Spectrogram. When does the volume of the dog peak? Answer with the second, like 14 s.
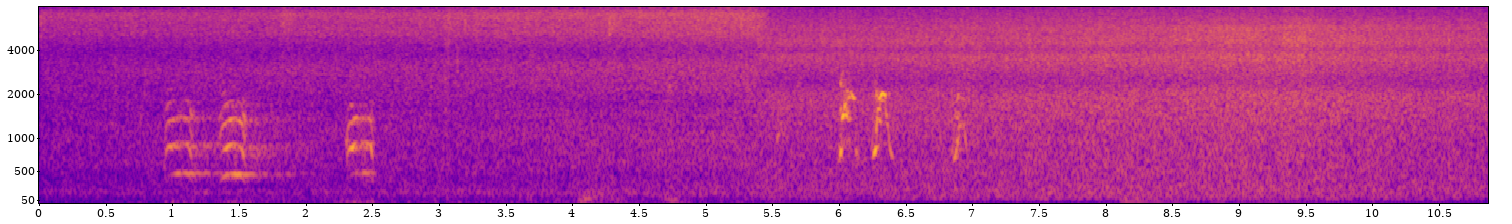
6 s.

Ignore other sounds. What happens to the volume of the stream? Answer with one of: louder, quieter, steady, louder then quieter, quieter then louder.
louder.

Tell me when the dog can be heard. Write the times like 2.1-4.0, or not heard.
0.9-2.5, 5.5-7.0.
